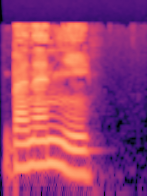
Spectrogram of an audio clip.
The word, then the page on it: bananier: francais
